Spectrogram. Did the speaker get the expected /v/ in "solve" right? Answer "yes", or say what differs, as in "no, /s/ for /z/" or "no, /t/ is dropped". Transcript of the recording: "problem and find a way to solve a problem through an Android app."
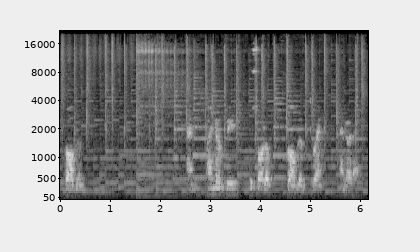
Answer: no, /v/ is dropped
